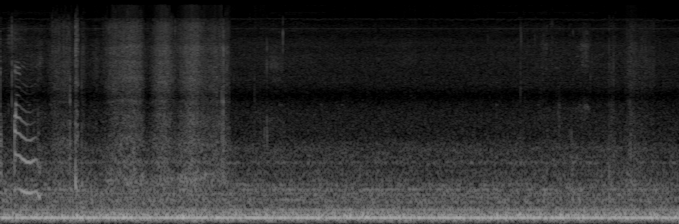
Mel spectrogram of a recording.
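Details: Phoebe, a black pet cat meowing nonstop on a long rant, especially in response to sneezing; one short, bright meow sliding downward opens the clip, then only a steady low mechanical hum remains.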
